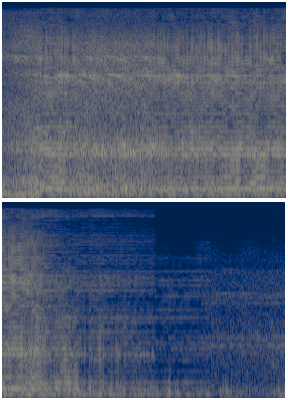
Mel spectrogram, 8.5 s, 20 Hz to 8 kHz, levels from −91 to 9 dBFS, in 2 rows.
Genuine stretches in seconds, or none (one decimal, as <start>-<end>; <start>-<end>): 0.0-0.6; 1.1-2.3; 7.4-8.5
